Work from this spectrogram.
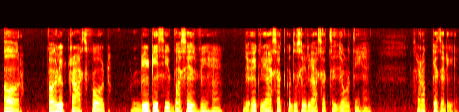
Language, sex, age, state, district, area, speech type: Urdu, male, 18-30, Delhi, Central Delhi, urban, spontaneous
